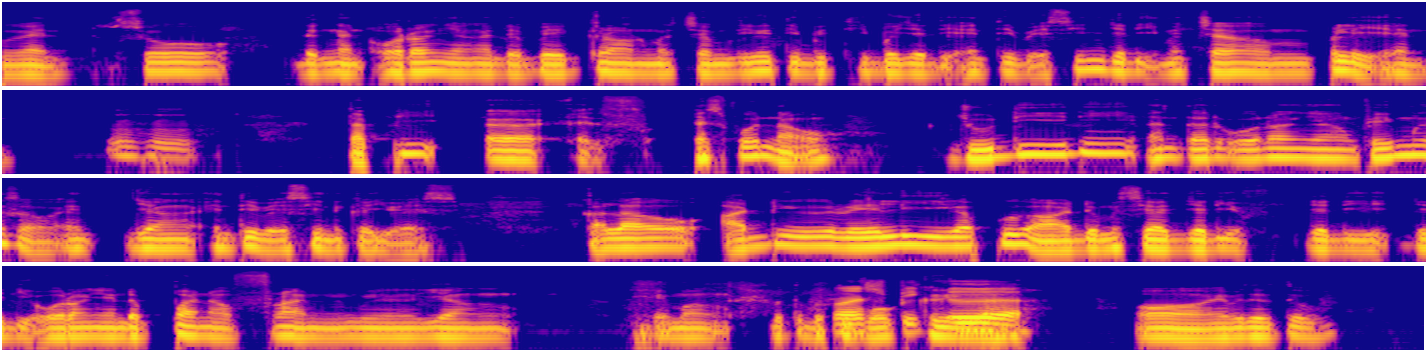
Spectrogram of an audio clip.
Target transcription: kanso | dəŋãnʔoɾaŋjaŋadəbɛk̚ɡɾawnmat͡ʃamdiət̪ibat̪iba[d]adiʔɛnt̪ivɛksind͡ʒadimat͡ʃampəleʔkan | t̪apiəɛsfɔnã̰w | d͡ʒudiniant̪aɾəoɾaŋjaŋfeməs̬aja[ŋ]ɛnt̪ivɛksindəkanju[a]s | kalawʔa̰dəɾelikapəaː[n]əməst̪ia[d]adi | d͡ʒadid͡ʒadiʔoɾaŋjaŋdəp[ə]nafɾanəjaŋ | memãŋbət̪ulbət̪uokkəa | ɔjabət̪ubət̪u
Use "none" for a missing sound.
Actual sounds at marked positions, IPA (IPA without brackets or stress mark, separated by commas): d͡ʒ, ŋ, ɛ, d, d͡ʒ, a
